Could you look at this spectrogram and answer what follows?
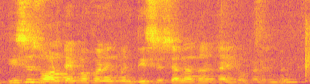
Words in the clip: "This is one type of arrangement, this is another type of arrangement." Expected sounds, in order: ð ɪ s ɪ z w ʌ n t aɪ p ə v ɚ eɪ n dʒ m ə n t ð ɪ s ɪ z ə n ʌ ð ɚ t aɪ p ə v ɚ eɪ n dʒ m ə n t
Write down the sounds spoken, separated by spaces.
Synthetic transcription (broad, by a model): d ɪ s ɪ z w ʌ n t aɪ p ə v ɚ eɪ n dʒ m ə n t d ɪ s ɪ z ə l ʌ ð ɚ t aɪ p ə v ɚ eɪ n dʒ m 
